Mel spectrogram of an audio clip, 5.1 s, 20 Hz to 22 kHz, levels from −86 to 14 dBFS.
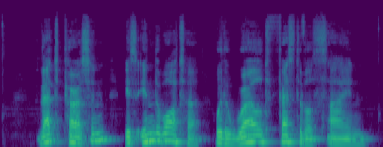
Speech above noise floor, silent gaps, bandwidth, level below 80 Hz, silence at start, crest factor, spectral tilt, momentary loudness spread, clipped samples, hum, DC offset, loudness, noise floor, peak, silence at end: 29 dB; none; 14.5 kHz; -62 dBFS; 0.5 s; 18 dB; -7 dB/octave; 9 LU; under 0.1%; none; under 0.1%; -25 LUFS; -53 dBFS; -6 dBFS; 0.2 s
